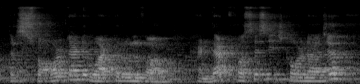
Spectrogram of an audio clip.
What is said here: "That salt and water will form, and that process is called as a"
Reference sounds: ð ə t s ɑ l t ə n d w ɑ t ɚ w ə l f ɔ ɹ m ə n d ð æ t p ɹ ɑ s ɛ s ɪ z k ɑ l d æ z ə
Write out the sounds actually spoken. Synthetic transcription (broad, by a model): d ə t s ɑ l t ə n d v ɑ t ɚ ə l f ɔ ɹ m ə n d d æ t p ɹ ɑ s ɛ s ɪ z k ɑ l d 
